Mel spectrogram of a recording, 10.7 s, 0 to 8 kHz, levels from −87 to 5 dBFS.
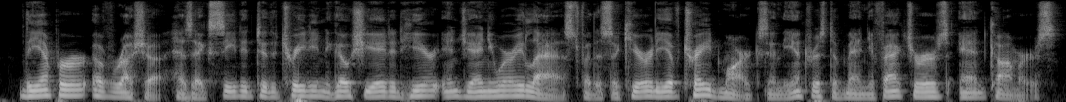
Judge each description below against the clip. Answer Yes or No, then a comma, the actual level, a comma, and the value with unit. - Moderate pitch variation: No, narrow, 2.2 semitones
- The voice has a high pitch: No, low, 110 Hz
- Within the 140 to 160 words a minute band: Yes, average, 150 wpm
